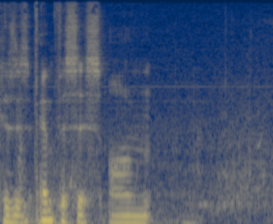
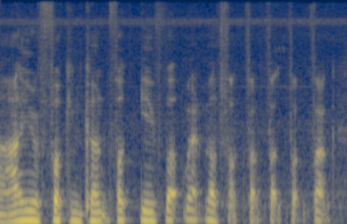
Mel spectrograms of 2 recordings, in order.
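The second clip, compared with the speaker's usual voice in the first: mock vulgar rant; 2 semitones higher than usual. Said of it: "not just going".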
